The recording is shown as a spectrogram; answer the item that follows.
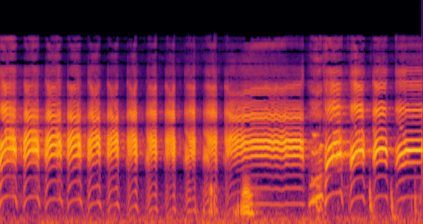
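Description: An old woman cartoon character's shrill, squawking voice in rapid repeated syllables, a wordless scolding rant with a few longer drawn-out cries.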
